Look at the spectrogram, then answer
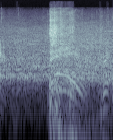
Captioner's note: bodies slam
